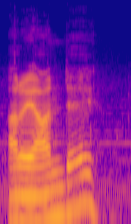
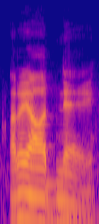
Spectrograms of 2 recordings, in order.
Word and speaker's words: Ariadne: I can't pronounce her name. Ariande? No. Hang on a second, we're gonna be doing this for a while. Ariande. Ariadne. Huh.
